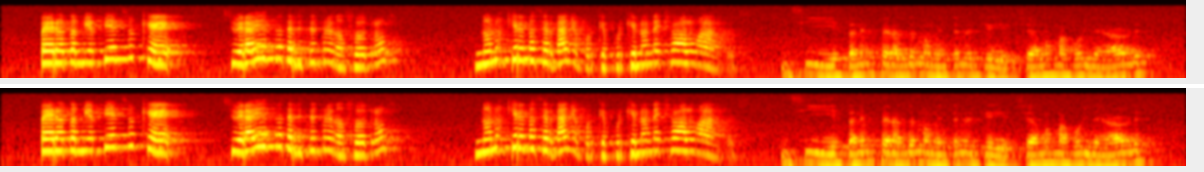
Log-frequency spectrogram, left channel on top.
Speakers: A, in the centre; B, on the right.
A: Pero también pienso que si hubiera vida extraterrestre entre nosotros, no nos quieren hacer daño porque ¿por qué no han hecho algo antes?
B: Y si están esperando el momento en el que seamos más vulnerables,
